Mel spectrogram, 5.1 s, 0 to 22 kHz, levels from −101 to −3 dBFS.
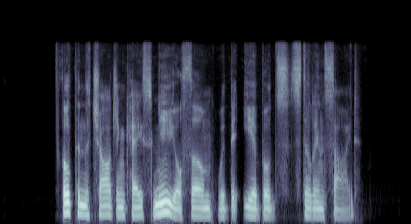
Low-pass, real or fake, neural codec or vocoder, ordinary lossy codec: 10.8 kHz; fake; codec, 24 kHz, 0.9 kbps, WavTokenizer, small release; none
